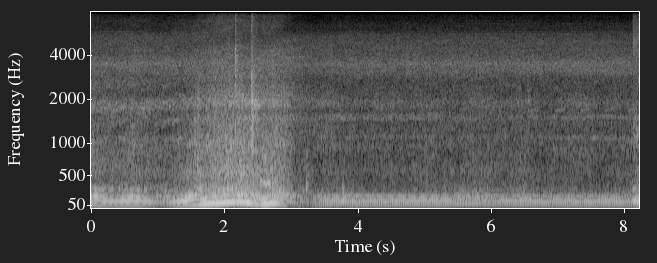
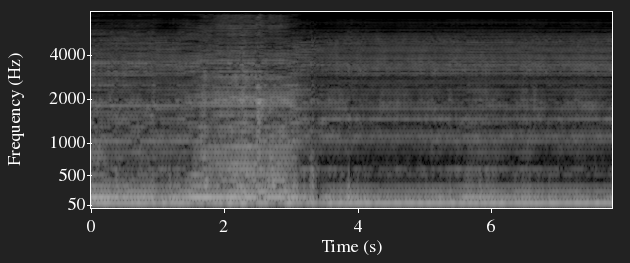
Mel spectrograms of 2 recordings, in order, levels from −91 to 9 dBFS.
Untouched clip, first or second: first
